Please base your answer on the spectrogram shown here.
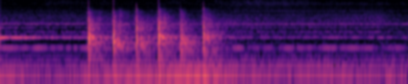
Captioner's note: knocking on door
